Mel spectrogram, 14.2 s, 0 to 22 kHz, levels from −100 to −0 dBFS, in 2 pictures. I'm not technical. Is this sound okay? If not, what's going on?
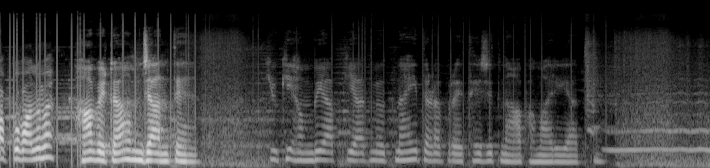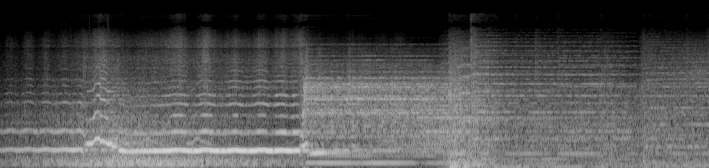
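No. From 0.09 to 6.07 s there is a train of clicks: ticking about eight times a second at an uneven pace, even in pauses, likely from interference or a faulty connection or power supply.

Zipper noise is different because it only happens while the volume moves. From 1.77 to 2.14 s the sound drops in a few big steps, and from 6.87 to 8.27 s it rises in many small steps. Each step adds a tiny click, about ten a second.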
